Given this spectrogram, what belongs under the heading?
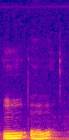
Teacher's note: ओ ओ इनको हम कंठ होस्ट बोलते हैं क्या बोलते हैं कंठ होट यानी कि इनको कंठ और ओट दोनों को मिलाकर बोला जाता है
